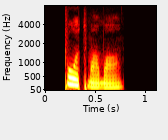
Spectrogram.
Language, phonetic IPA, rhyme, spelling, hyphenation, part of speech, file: Hungarian, [ˈpoːtmɒmɒ], -mɒ, pótmama, pót‧ma‧ma, noun, Hu-pótmama.ogg
- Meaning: babysitter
